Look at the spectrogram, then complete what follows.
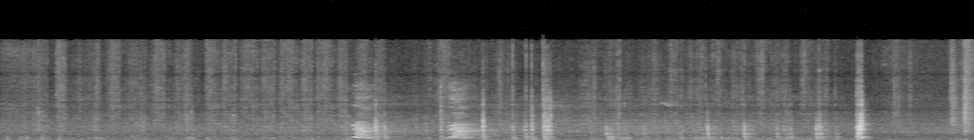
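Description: Hand working at the inside of an old wooden drawer front to take off its handles. Wood rubs and scrapes in two short spells, about three and a half and four and a half seconds in, with scattered small clicks and one sharp knock near the end, all over a low steady rumble.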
